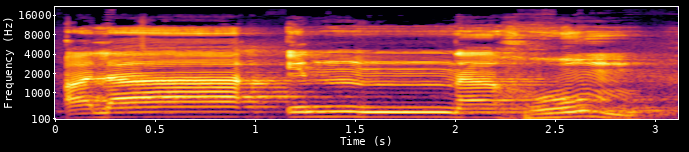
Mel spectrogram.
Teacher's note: الا الا انہم، انہم، الا انہم ہم السفہاء، ہم الا انہم، اچھا ہم میں دیکھیے گا میم ساکن ہے، میم ساکن کے بعد آگے جو ہے یہ ہا آ رہا ہے، با اور میم کے علاوہ ورڈ آ رہا ہے، یہاں پر اظہار شفوی کا قاعدہ ہوگا، اس میں غنہ نہیں کریں گے۔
